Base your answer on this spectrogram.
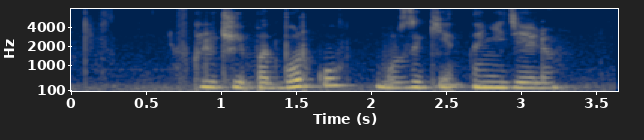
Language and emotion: Russian, neutral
